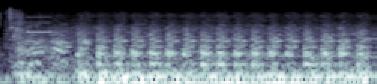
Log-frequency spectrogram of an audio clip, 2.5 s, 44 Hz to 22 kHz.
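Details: 2007 Nissan Pathfinder after battery replacement, aftermarket keys, security lamp on: even starter cranking about five per second, never fires; failed battery shorted BCM internally, partial communication causing immobilizer lockout; crank no start.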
